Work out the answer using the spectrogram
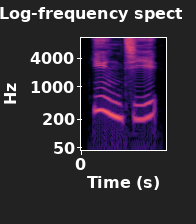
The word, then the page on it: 应急: yìng jí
